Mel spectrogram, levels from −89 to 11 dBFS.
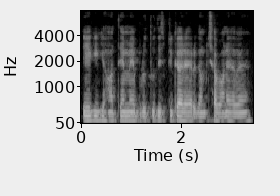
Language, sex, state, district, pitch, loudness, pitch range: Hindi, male, Bihar, Jamui, 110 Hz, -24 LUFS, 105-110 Hz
